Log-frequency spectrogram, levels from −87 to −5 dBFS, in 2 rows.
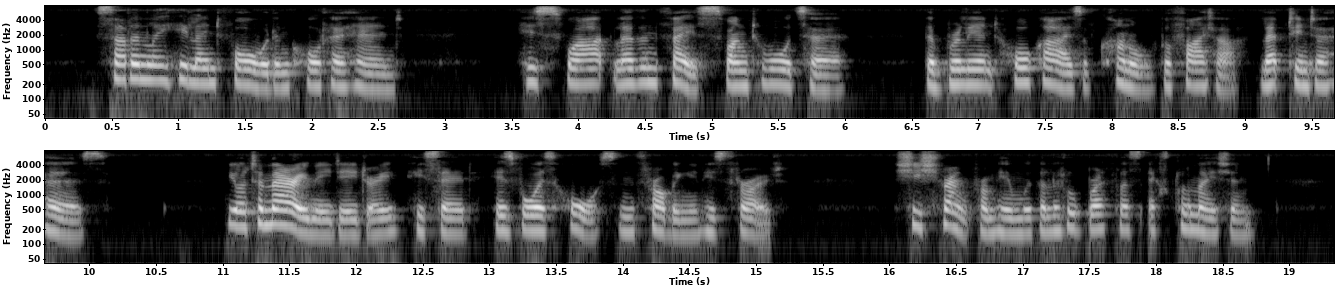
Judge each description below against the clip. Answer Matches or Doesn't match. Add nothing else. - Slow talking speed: Doesn't match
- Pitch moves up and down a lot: Doesn't match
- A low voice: Doesn't match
